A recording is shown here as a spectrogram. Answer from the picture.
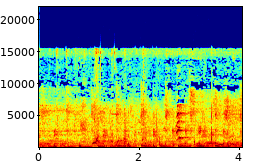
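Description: A dog gives one short, high-pitched bark about three quarters of the way in, the loudest sound here, over steady background music and crowd chatter.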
